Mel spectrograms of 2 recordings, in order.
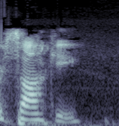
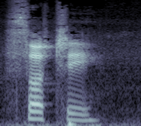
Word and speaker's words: Sochi: Is it Sochi or Saki? – Sochi.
